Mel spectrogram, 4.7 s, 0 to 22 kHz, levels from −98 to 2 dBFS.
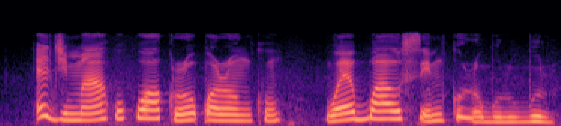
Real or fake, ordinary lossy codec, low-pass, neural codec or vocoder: real; none; 7.2 kHz; none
